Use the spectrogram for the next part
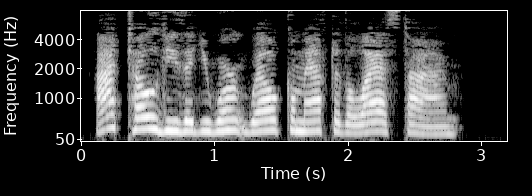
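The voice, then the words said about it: Thick Oklahoma accent. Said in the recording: “Oklahoma accent thick as peanut butter spread across a slice of toast”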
